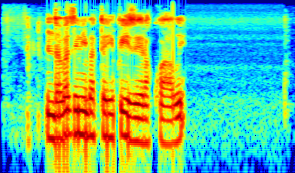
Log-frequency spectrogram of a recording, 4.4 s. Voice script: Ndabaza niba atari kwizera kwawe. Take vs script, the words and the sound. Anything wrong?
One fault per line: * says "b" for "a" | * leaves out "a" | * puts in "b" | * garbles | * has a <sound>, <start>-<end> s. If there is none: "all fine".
all fine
